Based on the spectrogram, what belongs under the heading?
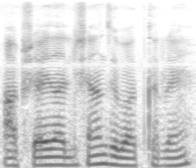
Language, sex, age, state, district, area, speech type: Urdu, male, 60+, Maharashtra, Nashik, urban, spontaneous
